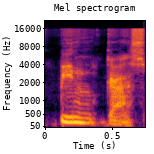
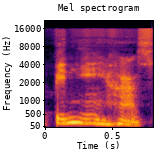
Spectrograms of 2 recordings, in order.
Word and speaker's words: Pinhas: morning is all about Pinas or pinhas in some of the pronunciation mga kapatid no so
